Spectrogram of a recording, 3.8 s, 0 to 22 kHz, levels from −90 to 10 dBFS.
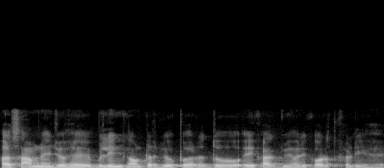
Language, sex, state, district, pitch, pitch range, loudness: Hindi, male, Chhattisgarh, Sukma, 120 Hz, 115-125 Hz, -17 LUFS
